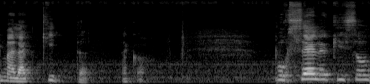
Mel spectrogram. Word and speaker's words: malachite: Et retenez le nom, hein, c'est de la Alors, ça s'écrit malachite, mais ça se dit malachite.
